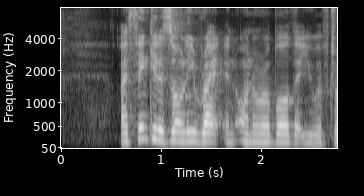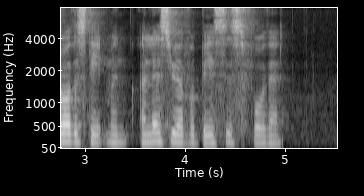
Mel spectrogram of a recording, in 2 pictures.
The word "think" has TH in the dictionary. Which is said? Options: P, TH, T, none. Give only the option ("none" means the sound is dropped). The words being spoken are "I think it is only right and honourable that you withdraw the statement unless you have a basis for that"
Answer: TH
